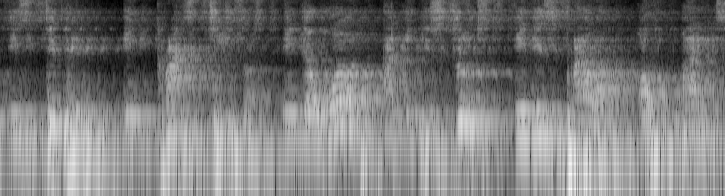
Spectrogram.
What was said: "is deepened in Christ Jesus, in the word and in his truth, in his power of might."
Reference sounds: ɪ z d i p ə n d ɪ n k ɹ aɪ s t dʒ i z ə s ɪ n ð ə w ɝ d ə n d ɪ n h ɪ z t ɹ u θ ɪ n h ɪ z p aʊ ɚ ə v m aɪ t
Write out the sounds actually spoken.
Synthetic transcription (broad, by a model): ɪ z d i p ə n ɪ n k ɹ aɪ s t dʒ i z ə s ɪ n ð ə w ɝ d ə n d ɪ n h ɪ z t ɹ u s ɪ n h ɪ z p aʊ ɚ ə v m aɪ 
